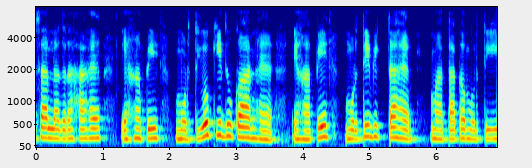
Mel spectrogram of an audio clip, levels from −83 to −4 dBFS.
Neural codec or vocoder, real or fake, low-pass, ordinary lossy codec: codec, 16 kHz, 2 kbps, FunCodec, trained on LibriTTS, 25 frames a second; fake; 7.2 kHz; none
